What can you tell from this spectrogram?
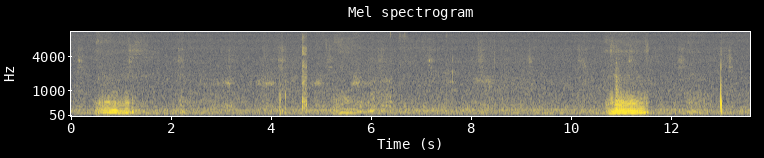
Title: Snoring Yorkie with spooky eyes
